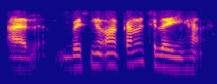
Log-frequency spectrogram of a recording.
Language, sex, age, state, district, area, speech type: Santali, male, 18-30, West Bengal, Bankura, rural, conversation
